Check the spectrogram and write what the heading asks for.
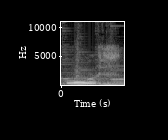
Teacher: untuk pelafalan W ini untuk gigi atas menempel dengan bibir bawah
